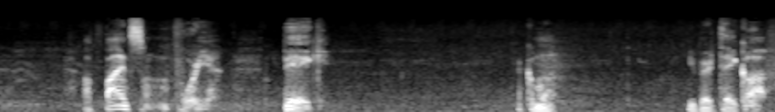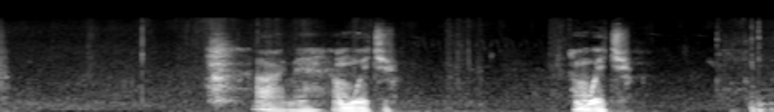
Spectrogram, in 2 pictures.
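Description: A young man talks casually, close by.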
